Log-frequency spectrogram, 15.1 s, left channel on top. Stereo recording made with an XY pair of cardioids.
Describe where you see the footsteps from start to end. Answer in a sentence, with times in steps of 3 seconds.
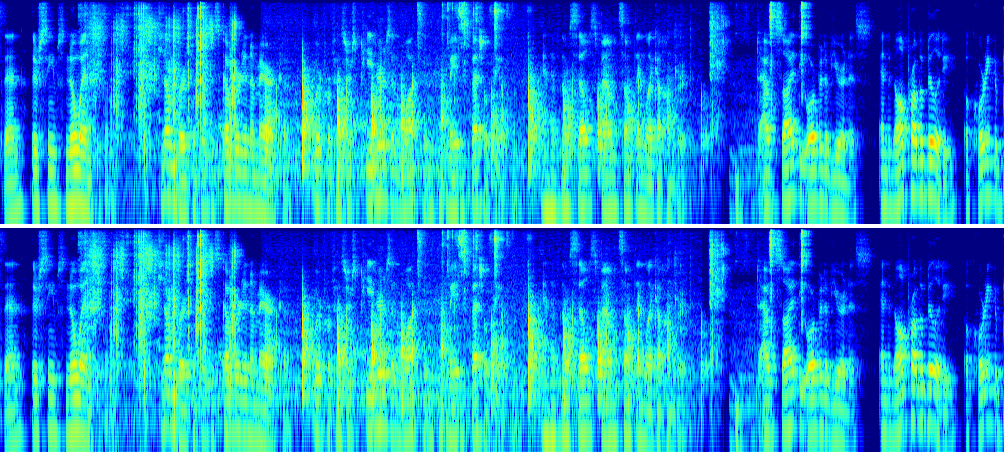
You can hear the footsteps on the right from 0 s, in the centre from 3 s, on the right from 6 s and not at all from 12 s.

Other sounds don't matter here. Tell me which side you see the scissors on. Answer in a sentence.
In this clip you hear the scissors on the right.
